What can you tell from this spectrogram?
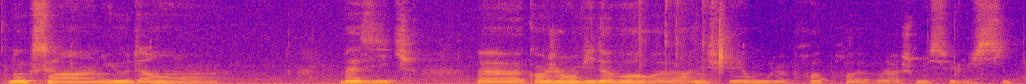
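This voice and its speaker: A woman's voice: mid-range voice, flat delivery, a little slow, a little mellow, slight background noise. A woman talking casually to camera about her nail polishes and books, chatty and full of fillers and restarts, now and then slipping in English words. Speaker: beauty vlogger.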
